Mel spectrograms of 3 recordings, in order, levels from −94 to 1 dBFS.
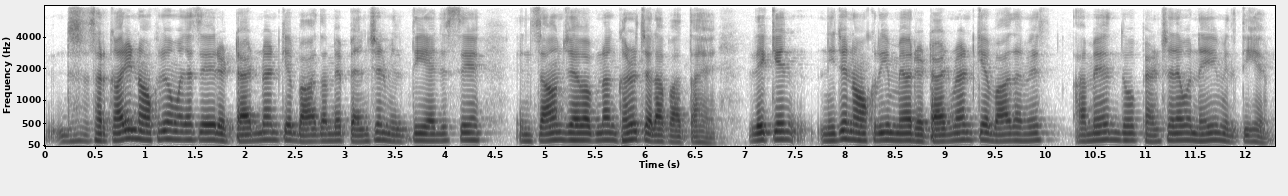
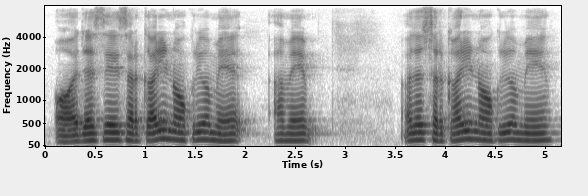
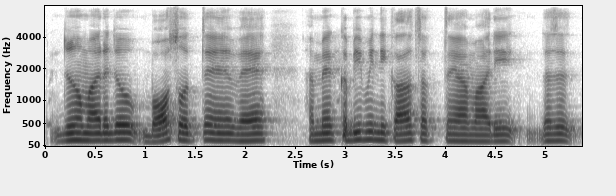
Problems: background sounds at intervals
